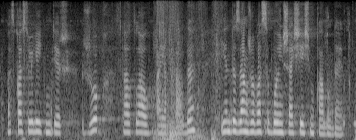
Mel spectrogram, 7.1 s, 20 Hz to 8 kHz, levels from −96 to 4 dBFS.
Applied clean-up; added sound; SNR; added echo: none; Tearing; 14 dB; none.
